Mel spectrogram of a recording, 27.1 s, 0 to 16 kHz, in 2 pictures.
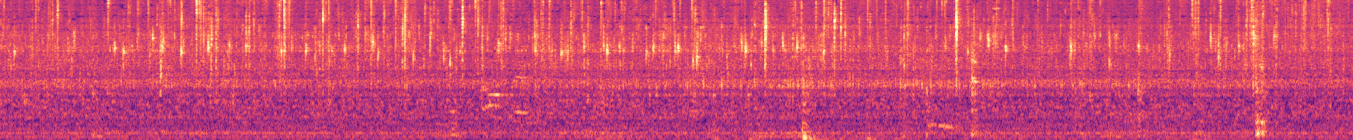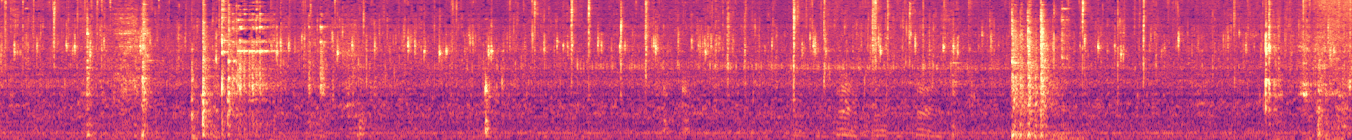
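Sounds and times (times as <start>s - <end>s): water running from a tap: 0.0s - 27.0s
kitchenware clinking: 14.3s - 17.2s, 22.2s - 24.6s.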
